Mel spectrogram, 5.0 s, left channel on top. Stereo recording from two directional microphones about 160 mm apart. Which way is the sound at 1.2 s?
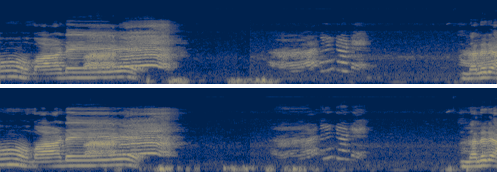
15° left (ahead or behind).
